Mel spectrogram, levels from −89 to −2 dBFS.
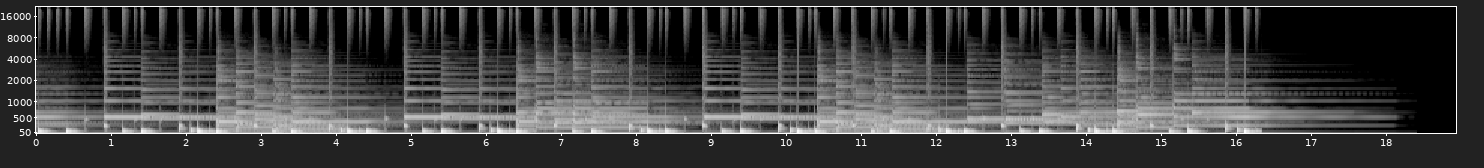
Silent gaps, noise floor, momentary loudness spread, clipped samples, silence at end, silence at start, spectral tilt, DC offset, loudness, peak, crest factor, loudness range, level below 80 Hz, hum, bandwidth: none; under -90 dBFS; 8 LU; under 0.1%; 0 s; 0 s; -7 dB/octave; 2%; -21 LUFS; 0 dBFS; 20 dB; 2 LU; -22 dBFS; none; over 20 kHz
